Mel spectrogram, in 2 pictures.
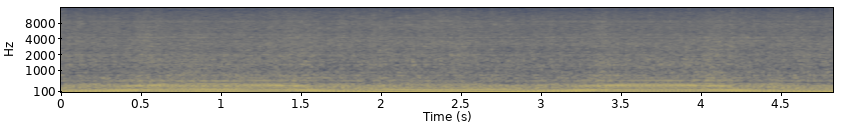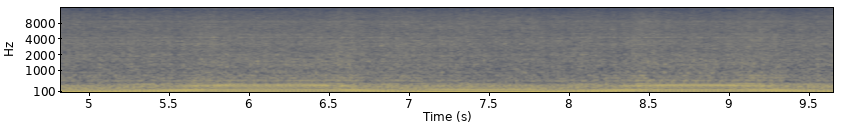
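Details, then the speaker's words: BMW E30 first start-up after installing the exhaust manifold, headers only with no exhaust system: very loud, raw engine note rising and falling in repeated revs every two or three seconds, barking straight out of open headers. "So as you can see, it's incredibly loud due to the fact that I'm running open headers. There's no exhaust on this car right now besides the headers."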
